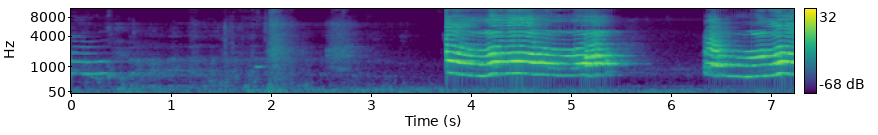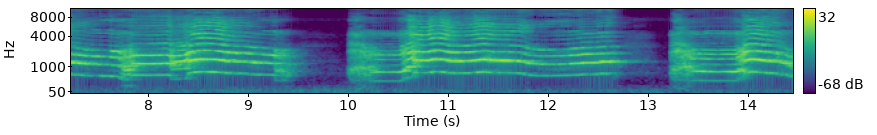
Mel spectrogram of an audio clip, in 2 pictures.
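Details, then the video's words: After near silence, the vocal Boston terrier Boston breaks into four long wavering howls of one to three seconds each, bending up and down in pitch with rich overtones, separated by short gaps, in a small room. "Singing Boston Terrier Montage"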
